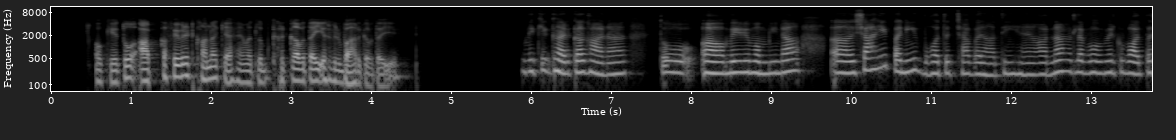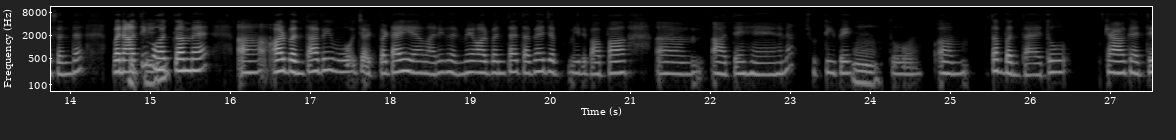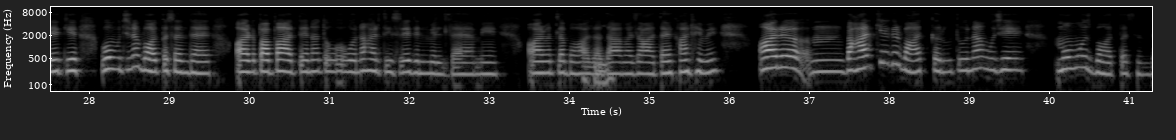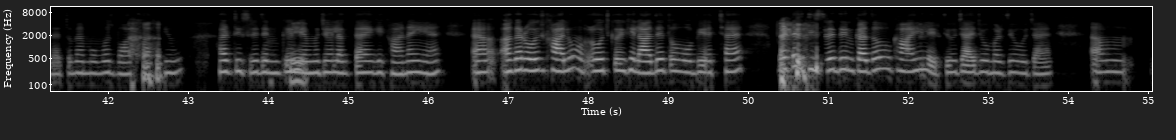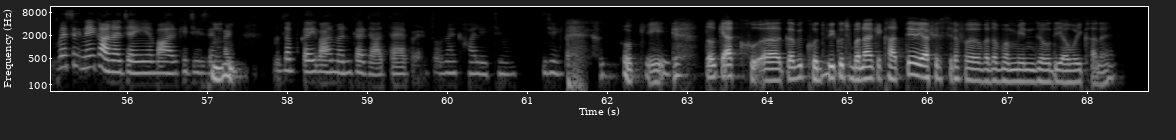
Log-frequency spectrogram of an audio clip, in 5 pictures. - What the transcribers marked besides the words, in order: in English: "ओके"; in English: "फेवरेट"; in English: "ओके"; laughing while speaking: "खाने में"; chuckle; in English: "ओके"; in English: "बट"; laugh; in English: "बट"; chuckle; laughing while speaking: "ओके"; in English: "ओके"
- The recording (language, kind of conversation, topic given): Hindi, podcast, आप असली भूख और बोरियत से होने वाली खाने की इच्छा में कैसे फर्क करते हैं?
